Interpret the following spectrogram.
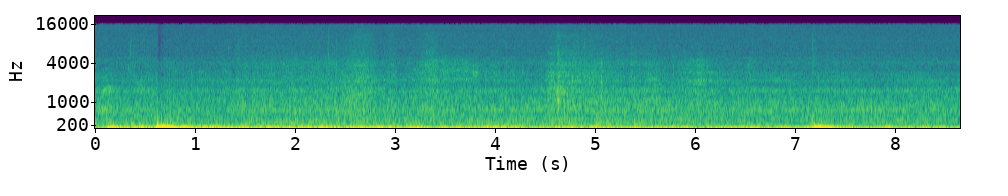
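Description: A steady low rumble, loudest about half a second in and again near the end.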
